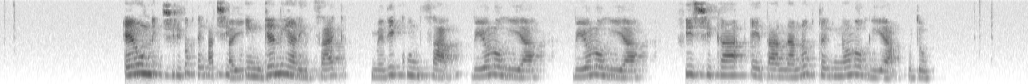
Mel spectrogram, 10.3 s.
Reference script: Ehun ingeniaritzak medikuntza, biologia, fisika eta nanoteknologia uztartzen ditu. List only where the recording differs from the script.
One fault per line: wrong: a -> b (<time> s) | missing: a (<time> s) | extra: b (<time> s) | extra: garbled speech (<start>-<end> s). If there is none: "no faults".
extra: garbled speech (1.6-2.5 s)
extra: biologia (5.8 s)
missing: uztartzen (9.0 s)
